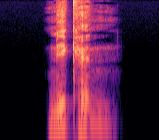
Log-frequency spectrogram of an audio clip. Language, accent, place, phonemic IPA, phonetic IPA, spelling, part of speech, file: German, Germany, Berlin, /ˈnɪkən/, [ˈnɪkŋ̍], nicken, verb, De-nicken.ogg
- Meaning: to nod (one's head)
